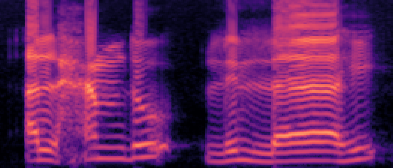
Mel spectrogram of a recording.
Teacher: ہا کی ادائیگی بھی حلق سے ادا ہوتی ہے، حلق کے بیچ میں سے جہاں سے عین ادا ہوتی ہے وہیں سے ہی ہا ادا ہوتی ہے۔ · اس کو ہم باریک پڑھیں گے دونوں لاموں کو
